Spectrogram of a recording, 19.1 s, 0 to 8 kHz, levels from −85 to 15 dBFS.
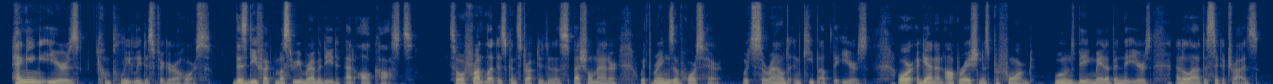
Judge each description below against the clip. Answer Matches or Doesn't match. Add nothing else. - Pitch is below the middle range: Matches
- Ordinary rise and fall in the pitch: Matches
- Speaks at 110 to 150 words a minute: Doesn't match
